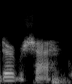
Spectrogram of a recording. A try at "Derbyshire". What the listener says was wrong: Derbyshire. We would say Derby. The E would be classed as an A. So we wouldn't say Derby, we would say Derby. For us in UK, we would pronounce it just Derby. Derbyshire.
